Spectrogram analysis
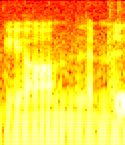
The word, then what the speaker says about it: Guillaume le Million: Okay, Guillaume le Million. If it doesn't rhyme, you're not pronouncing it right.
